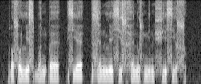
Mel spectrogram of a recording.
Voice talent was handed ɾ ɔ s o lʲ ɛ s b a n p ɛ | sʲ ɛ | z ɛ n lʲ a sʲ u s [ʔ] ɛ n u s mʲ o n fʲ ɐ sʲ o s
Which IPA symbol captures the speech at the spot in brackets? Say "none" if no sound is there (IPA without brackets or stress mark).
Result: h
